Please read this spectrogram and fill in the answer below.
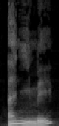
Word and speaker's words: animé: So in that case, you will just add this final okay? But then the thing is that you don't pronounce it. So phonetically, you will get exactly the same form. So masculine form, animé, and then the feminine form, animé.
